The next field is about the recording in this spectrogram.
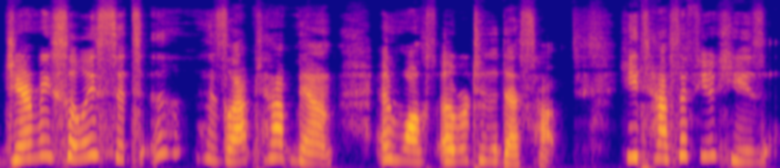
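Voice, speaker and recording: A woman's voice: high-pitched, expressive, normal speed, sharp tone, dry recording. A woman narrating a fan fiction story as a scripted reading.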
